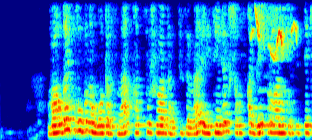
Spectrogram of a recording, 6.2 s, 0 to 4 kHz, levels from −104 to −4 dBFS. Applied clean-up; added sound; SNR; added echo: classical method WPE with log-MMSE.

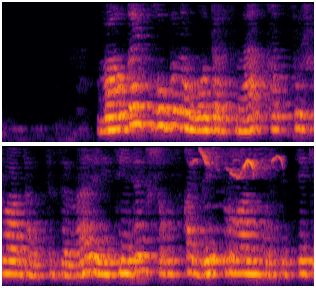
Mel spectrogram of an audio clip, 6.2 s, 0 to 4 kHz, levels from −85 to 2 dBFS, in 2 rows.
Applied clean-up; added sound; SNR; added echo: none; Bird; 9 dB; reverberation time 0.6 s.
